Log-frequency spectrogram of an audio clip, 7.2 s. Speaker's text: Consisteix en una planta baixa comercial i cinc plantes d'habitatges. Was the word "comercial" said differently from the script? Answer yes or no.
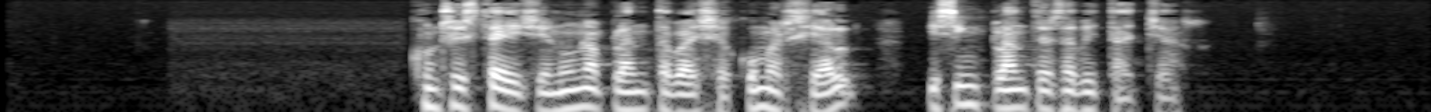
no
